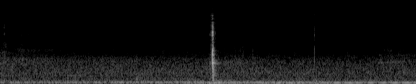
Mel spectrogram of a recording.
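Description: A skip cast with a baitcasting rod and reel: one sharp click about two seconds in, as the reel is engaged, and a faint tick about a second later, over a steady low rumble.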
